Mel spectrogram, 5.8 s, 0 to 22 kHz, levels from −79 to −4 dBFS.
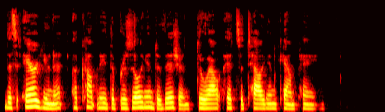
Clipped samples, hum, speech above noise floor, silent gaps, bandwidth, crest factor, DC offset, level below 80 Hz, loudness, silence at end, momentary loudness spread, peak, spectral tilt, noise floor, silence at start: under 0.1%; none; 62 dB; none; 16 kHz; 18 dB; under 0.1%; -64 dBFS; -21 LUFS; 1.05 s; 9 LU; -4 dBFS; -6.5 dB/octave; -82 dBFS; 0.1 s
